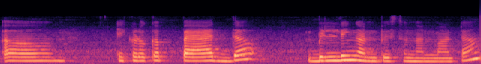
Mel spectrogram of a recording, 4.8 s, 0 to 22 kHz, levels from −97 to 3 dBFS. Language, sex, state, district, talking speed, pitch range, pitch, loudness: Telugu, female, Andhra Pradesh, Annamaya, 60 wpm, 215-245 Hz, 230 Hz, -18 LUFS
